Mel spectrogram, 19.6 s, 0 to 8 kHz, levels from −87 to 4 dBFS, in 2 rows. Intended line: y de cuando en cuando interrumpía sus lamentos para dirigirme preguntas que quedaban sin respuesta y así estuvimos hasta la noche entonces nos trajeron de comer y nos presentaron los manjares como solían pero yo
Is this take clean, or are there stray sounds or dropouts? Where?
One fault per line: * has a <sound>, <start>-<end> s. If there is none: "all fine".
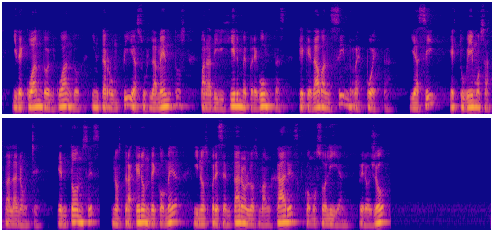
all fine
